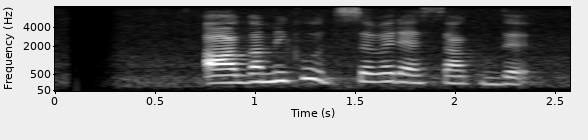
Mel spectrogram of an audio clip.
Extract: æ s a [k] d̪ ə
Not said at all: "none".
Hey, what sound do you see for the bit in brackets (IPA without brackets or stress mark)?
k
